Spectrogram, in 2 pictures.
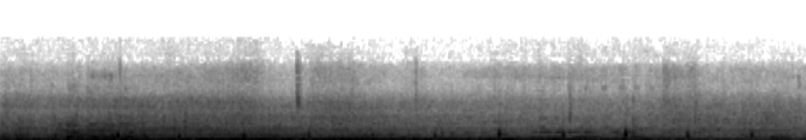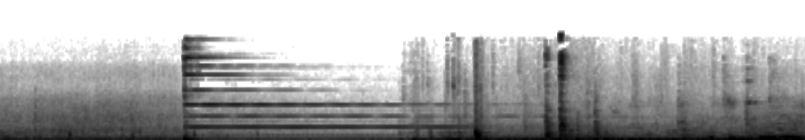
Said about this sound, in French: On est sur la terrasse de la quinzaine des réalisateurs à Cannes. Il y a une bruit de sirène euh, effroyable.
